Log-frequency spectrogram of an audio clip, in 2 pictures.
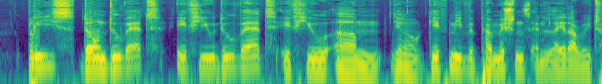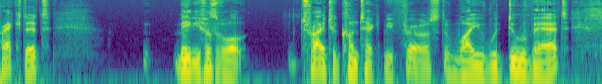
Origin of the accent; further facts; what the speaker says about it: Helsinki, Uusimaa, Finland; English is a second language; We are from Helsinki, from Finland.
